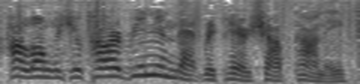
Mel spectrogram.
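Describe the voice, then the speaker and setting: Dotty landlady, high lilting voice. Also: big pitch swings, brisk. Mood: earnest, chatty. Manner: earnest, scatterbrained. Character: dotty, kindly, chatty older landlady. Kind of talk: old-time radio sitcom acting. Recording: dull, faintly noisy vintage radio recording.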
